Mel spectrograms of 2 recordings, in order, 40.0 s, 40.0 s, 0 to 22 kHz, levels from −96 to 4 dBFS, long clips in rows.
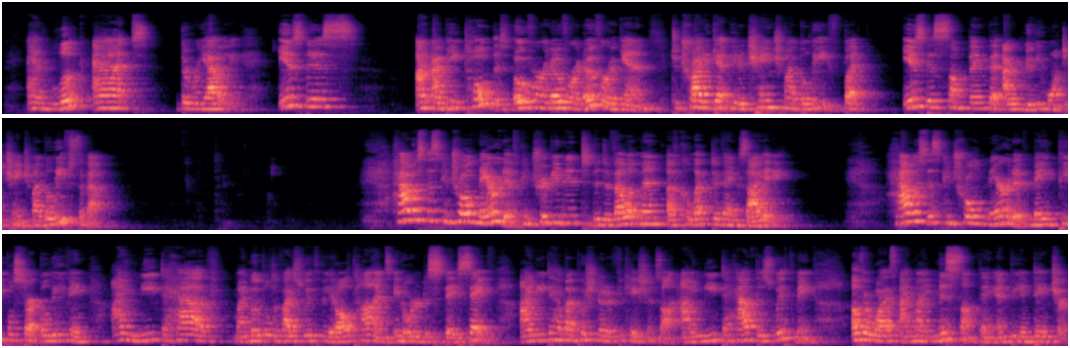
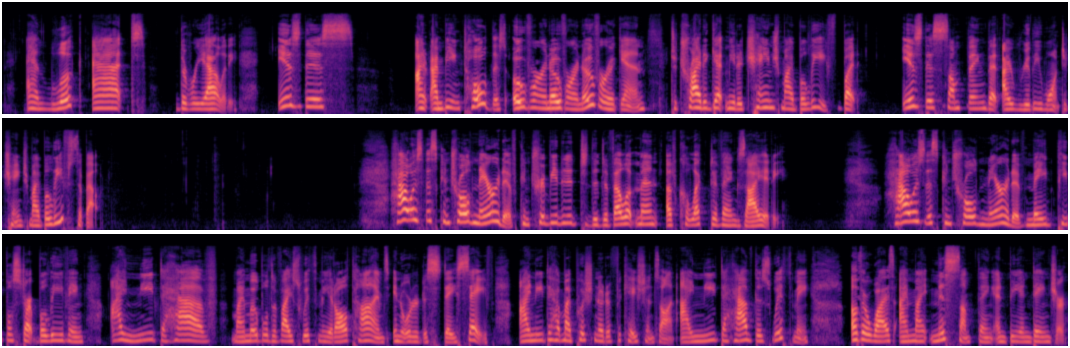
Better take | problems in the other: second | room echo; noticeable; dies away in 0.6 s // off-mic speech; far

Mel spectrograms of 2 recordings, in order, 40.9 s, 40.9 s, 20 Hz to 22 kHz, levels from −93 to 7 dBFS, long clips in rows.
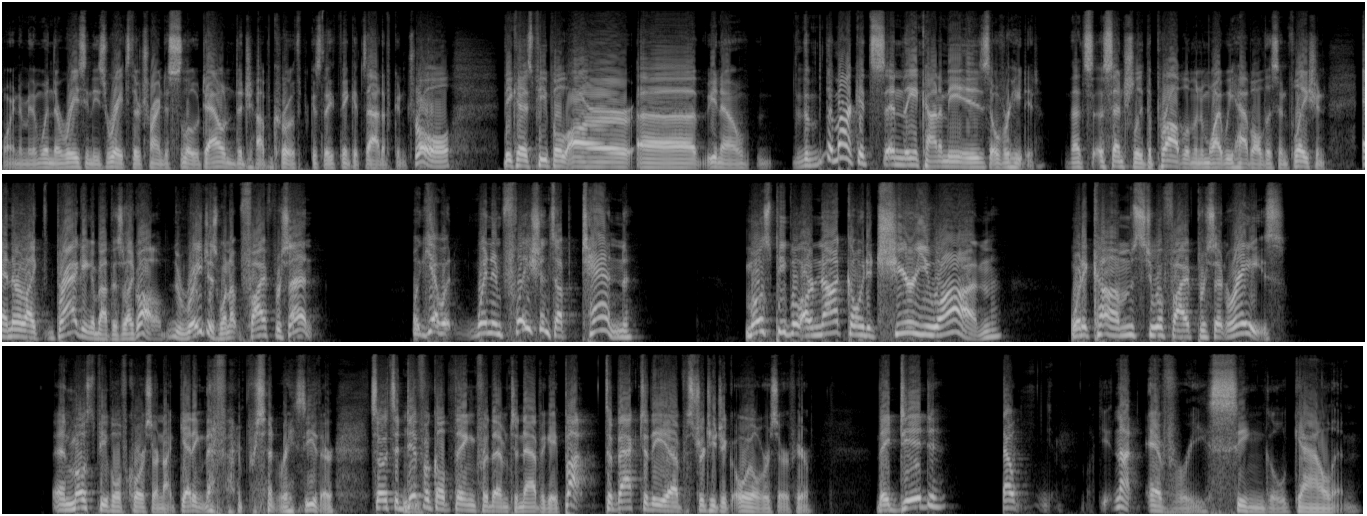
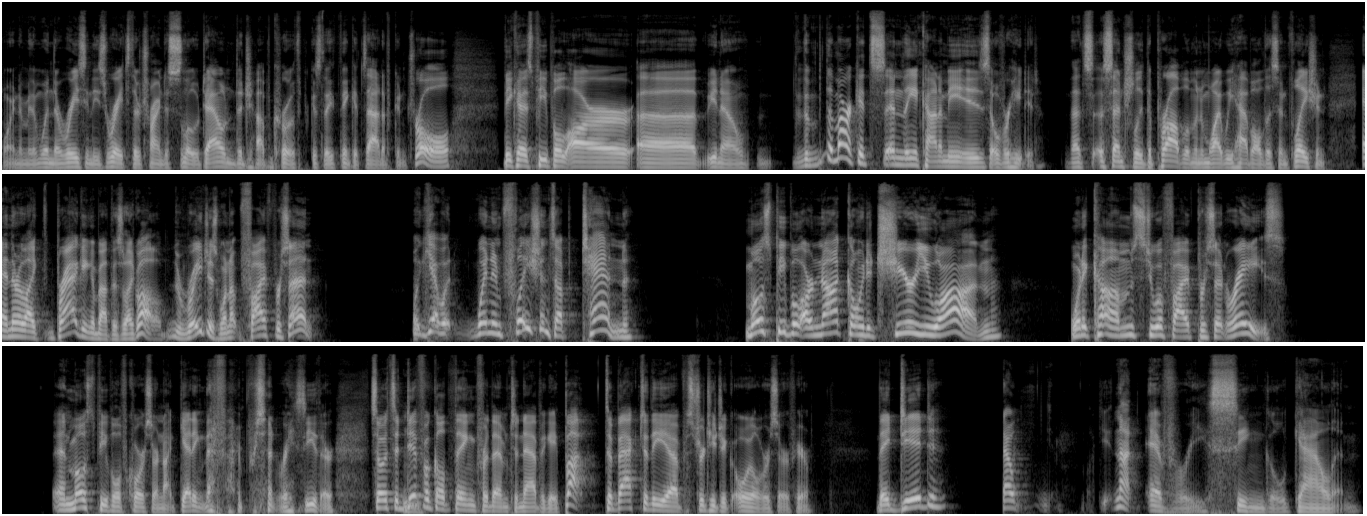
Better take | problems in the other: second | distortion; slight; 6% of the sound clipped

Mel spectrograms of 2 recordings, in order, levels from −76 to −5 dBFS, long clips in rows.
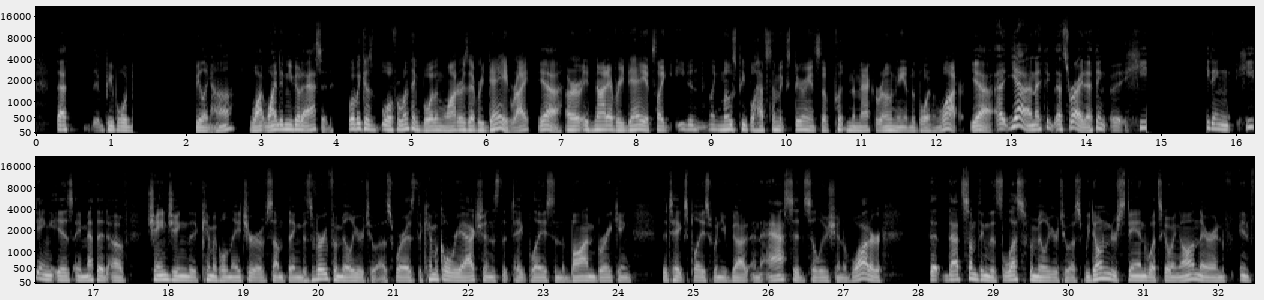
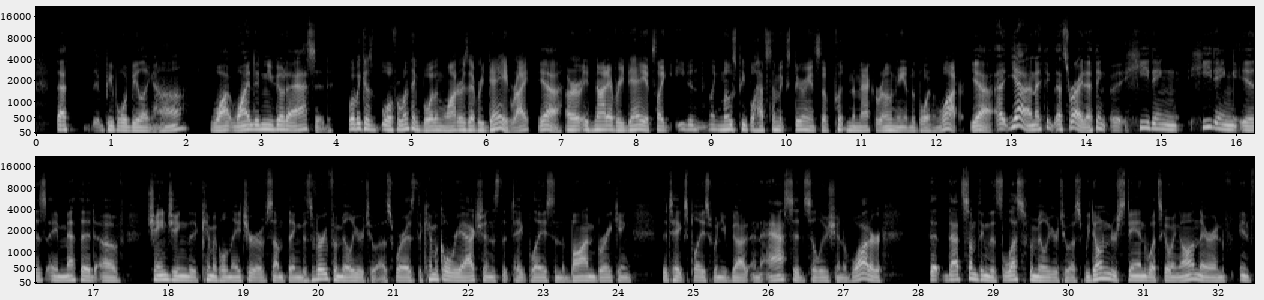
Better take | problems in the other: second | audio freezing; at 1.5 s for 1 s and at 15 s for 1 s

